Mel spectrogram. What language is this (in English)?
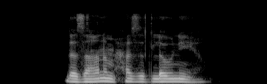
Central Kurdish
